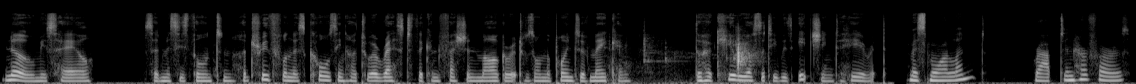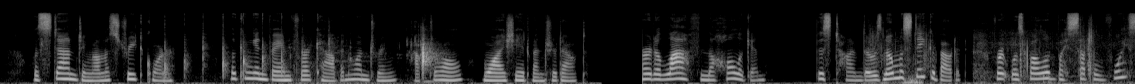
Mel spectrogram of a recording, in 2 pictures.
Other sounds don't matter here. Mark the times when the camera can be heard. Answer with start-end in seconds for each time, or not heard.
6.0-7.7, 14.2-15.8.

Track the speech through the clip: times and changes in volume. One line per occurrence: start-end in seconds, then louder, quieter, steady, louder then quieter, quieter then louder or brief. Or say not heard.
0.0-22.6 steady.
